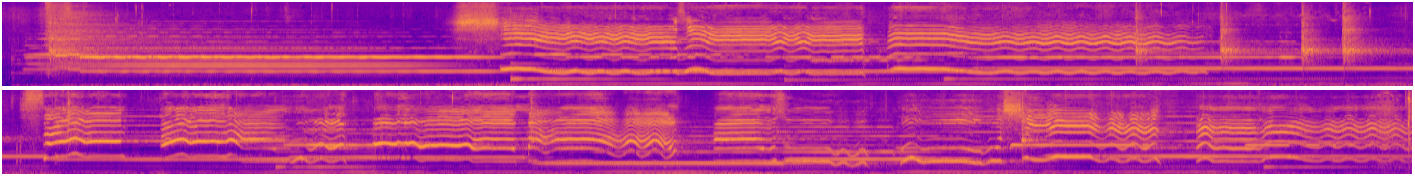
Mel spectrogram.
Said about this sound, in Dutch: Ja, dit is eh, de, beroemdste zangeres uit die regio hè, die, dat, eh, eh, die dit zingt.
